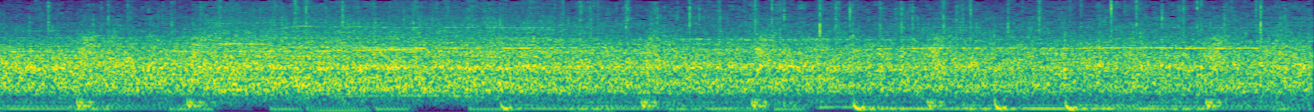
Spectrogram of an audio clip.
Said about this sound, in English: Yeah, I'm going big deal. It was obviously a great ovation for him from the Portland crowd. He certainly appreciated it.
